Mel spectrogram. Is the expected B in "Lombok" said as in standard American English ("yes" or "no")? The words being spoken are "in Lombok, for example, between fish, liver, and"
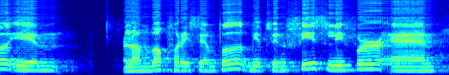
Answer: yes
